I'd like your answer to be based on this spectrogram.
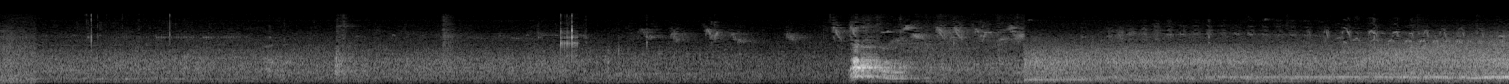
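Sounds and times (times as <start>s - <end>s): bird chirps: 6.4s - 10.3s
dog barking: 8.5s - 9.3s.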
